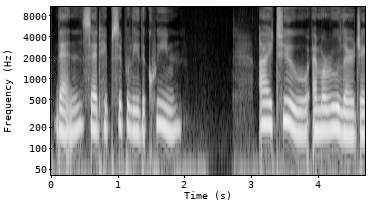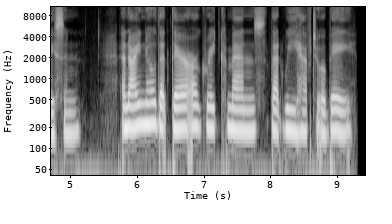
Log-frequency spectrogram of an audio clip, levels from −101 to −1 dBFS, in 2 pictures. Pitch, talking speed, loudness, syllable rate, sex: 185 Hz, 155 wpm, -18 LUFS, 4.6 syllables/s, female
